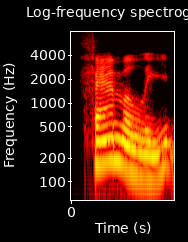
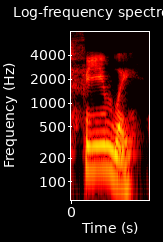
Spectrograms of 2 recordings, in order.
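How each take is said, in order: First: All sounds in the middle are pronounced. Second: One middle sound is left out.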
